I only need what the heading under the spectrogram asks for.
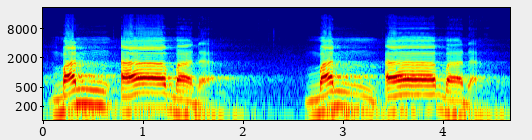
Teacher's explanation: itu dibaca dengan menempelkan secara langsung lidah ke langit-langit atas ya itu cara membaca izhar itu adalah menempelkan secara langsung lidah ke langit-langit atas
